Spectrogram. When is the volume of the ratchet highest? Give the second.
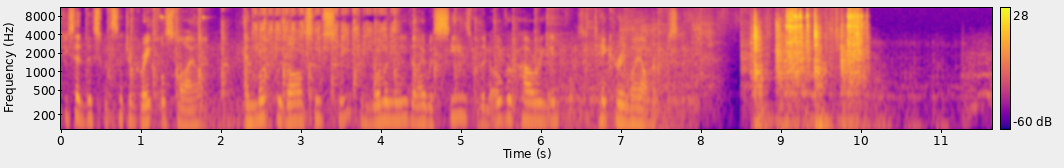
9 s.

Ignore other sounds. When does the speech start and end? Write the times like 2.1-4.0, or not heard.
0.0-7.7.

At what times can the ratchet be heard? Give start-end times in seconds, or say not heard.
0.6-2.5, 8.6-10.1.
